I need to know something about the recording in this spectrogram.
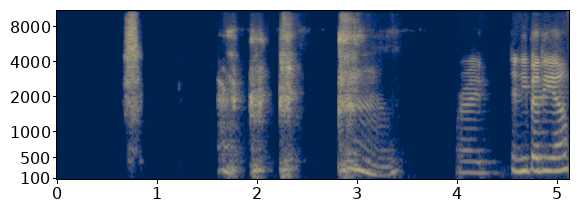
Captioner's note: coughing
